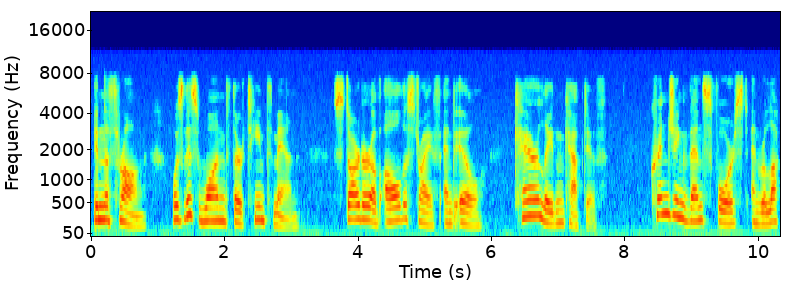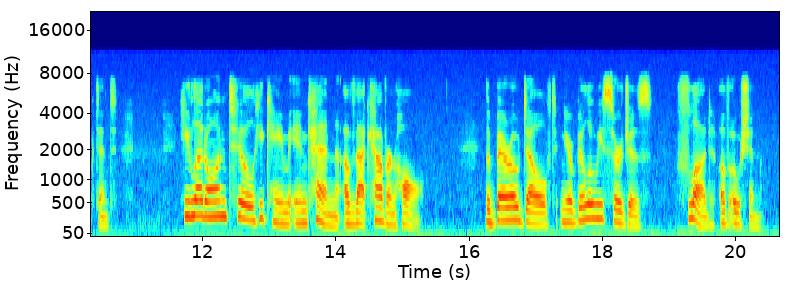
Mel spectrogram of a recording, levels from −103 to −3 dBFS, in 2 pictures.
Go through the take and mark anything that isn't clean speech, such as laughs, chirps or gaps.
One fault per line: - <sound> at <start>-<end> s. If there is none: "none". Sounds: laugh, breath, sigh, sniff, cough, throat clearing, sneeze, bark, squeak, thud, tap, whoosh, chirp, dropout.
none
